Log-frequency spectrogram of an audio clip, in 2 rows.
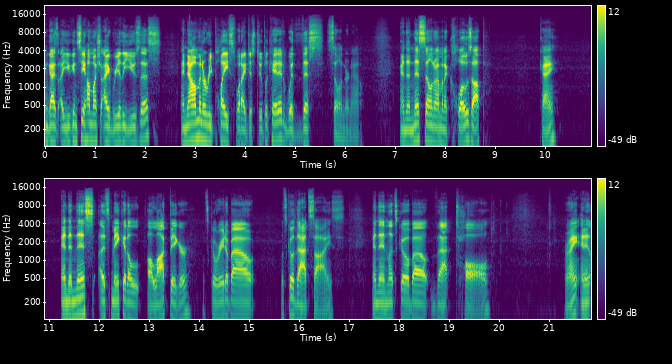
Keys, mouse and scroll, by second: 1.1 click, 4.4 click, 5.8 ctrl+right click, 6.9 ctrl+right click, 7.9 click, 9.1 right click, 11.4 w, 11.9 ctrl+right click, 13.2-15.8 drag, 15.8 right click, 16.7 shift+f, 17.5-19.4 drag, 19.4 ctrl+right click, 19.8 ctrl+q, 20.2 alt+right click, 20.7 shift+f, 21.2 ctrl+right click, 21.4 right click.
